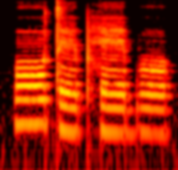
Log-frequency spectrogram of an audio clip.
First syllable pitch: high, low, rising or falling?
high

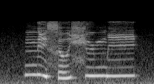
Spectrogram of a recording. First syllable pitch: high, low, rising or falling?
falling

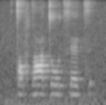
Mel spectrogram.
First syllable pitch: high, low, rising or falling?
low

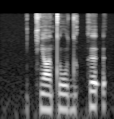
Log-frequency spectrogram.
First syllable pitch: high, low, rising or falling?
low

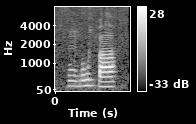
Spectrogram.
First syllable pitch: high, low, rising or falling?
low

